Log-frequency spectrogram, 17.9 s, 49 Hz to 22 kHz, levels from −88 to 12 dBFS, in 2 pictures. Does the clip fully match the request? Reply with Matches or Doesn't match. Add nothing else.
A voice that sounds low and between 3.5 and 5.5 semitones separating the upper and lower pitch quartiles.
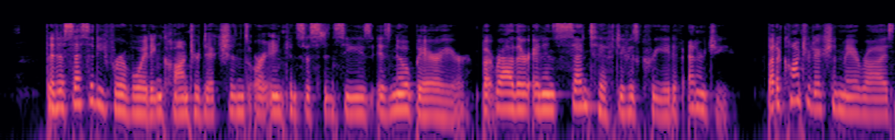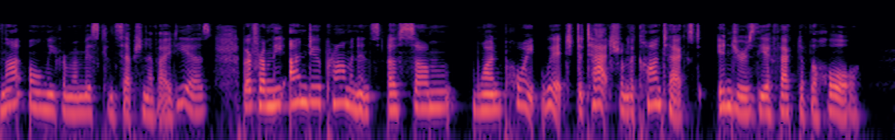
Doesn't match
